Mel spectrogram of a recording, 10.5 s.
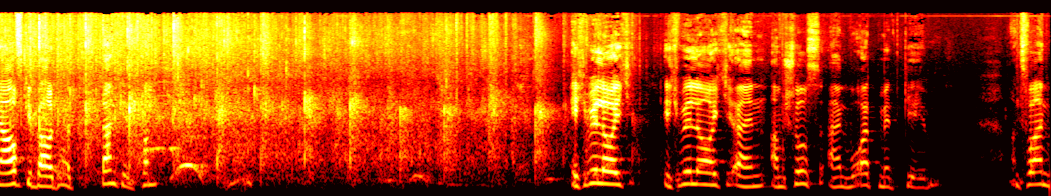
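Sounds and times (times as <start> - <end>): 
speech: 0.0 - 1.8, 5.7 - 9.5, 10.1 - 10.4
audience applause: 0.0 - 6.1.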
